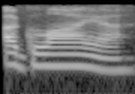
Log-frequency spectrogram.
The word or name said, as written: Aglaia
